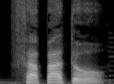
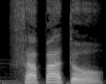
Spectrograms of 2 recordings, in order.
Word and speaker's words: zapato: Zawsze wymawiamy je jak s. Na przykład zapato, zapato, zapato, cerveza, cerveza, cerveza, cinco, cinco, cinco.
